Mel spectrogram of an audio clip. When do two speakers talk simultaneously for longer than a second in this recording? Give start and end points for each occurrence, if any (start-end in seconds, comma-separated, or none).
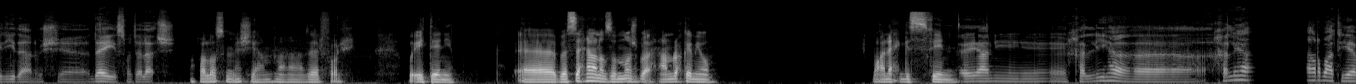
none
